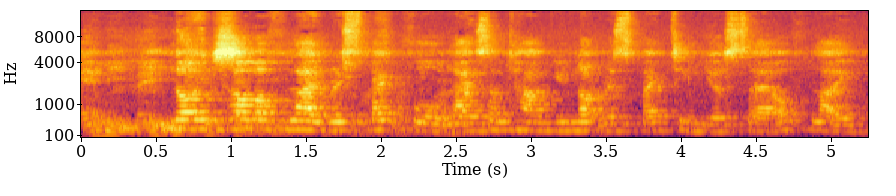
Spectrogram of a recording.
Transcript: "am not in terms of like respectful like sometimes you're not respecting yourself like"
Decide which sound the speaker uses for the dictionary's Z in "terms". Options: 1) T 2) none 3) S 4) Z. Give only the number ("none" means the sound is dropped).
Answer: 2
